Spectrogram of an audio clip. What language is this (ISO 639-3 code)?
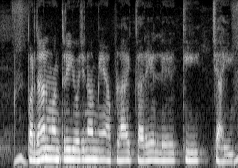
mag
